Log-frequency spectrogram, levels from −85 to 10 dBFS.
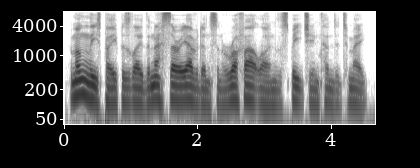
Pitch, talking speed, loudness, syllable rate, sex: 110 Hz, 230 wpm, -17 LUFS, 7.1 syllables/s, male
